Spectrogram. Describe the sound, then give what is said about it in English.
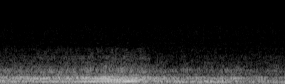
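A car speeding off, its engine giving a steady, loud, low rumble that holds for about three seconds without a clear rise. “Okay, honey, now drive like you never drove before.”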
